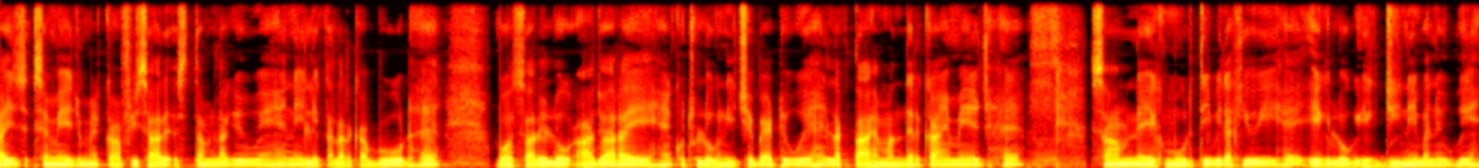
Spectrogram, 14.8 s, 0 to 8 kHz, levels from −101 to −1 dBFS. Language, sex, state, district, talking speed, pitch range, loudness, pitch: Hindi, male, Bihar, Sitamarhi, 190 wpm, 110-140 Hz, -17 LUFS, 130 Hz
